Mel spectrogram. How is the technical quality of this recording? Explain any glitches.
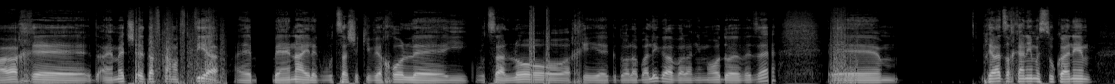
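The technical quality is let down by two recurring faults in this speech recording: bursts of connector crackle and two abrupt dropouts to silence.

Loose connector crackle occurs from 1.34 to 2.26 s, from 5.30 to 5.49 s and from 8.30 to 8.58 s. It is an irregular, scratchy sputter riding over the speech. A worn or dirty contact somewhere in the signal chain keeps making and breaking as it shifts, chopping the signal on and off many times a second. Any DC offset on the line turns each break into a small pop, which builds up the gritty texture.

A block of digital silence occurs twice: from 2.56 to 2.73 s, about 0.17 s, and from 7.68 to 7.72 s, about 43 ms. The sound cuts hard to dead silence and snaps back. The first is long enough to hear as a distinct hole, and the second as a brief gap. The program most likely failed to fill its output buffer in time, so zeros went out instead of audio. 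The lengths fit buffers of 8192 and 2048 samples.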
